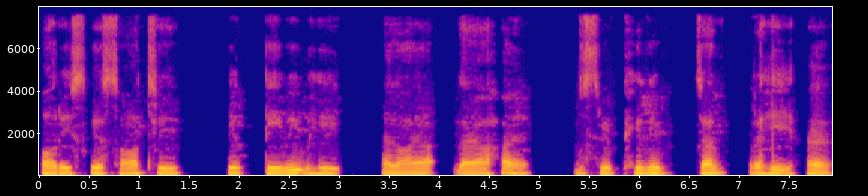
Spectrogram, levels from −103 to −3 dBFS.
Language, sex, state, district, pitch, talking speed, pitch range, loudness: Hindi, male, Uttar Pradesh, Hamirpur, 130 Hz, 115 wpm, 125-135 Hz, -20 LUFS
